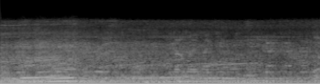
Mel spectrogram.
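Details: Suzuki Satria FU single-cylinder after repairing a flooding, dripping carburettor by lapping the float needle seat: pulls cleanly, revving up and down smoothly with a steady low beat and no misfire or bogging. Normal running.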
